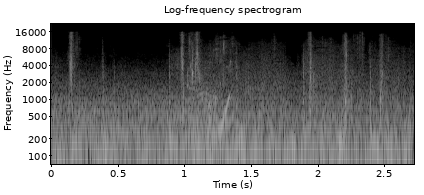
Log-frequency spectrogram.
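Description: A game character splashes and squishes through ink.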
